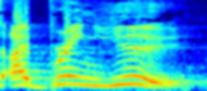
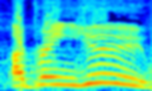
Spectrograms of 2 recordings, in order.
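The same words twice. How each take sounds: First: Very slow, stress on bring; slow deliberate reading. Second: "you" leaned on, a laugh in the voice; stress on you. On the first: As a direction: spell it out word by word. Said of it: "the next three words is". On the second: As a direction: hit the word "you". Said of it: "that's a really important word". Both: Shown as a demonstration.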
